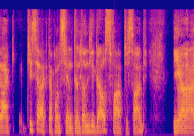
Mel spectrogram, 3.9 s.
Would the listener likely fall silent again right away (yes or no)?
no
